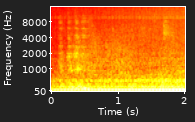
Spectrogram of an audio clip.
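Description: A steady low hum over a faint even hiss, growing slightly louder.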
